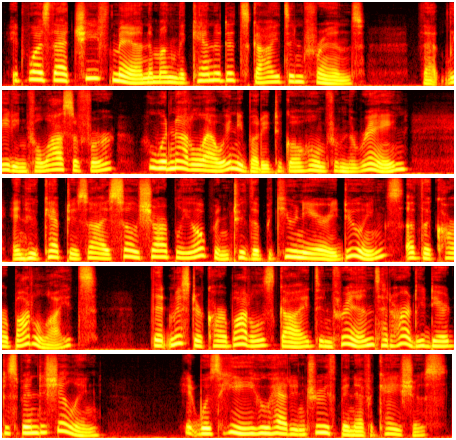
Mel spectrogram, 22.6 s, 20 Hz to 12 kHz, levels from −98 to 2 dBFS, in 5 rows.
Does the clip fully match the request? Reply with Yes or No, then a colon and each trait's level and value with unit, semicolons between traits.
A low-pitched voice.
No: high, 205 Hz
